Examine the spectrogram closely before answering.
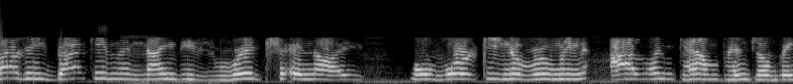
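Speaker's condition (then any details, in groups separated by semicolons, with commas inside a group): Cerebral palsy; causes shaking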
